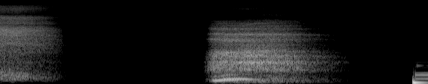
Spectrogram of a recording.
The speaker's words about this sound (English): So in my house, we use this technique called a reset breath. And I think before we move into your messages and what we can do about this, maybe we all need a little reset breath.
